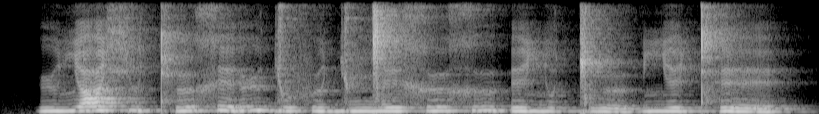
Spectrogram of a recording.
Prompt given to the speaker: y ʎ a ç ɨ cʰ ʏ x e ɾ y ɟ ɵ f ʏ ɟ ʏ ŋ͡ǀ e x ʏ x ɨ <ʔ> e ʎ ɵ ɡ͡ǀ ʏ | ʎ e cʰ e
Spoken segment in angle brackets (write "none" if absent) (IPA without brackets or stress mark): ʔ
